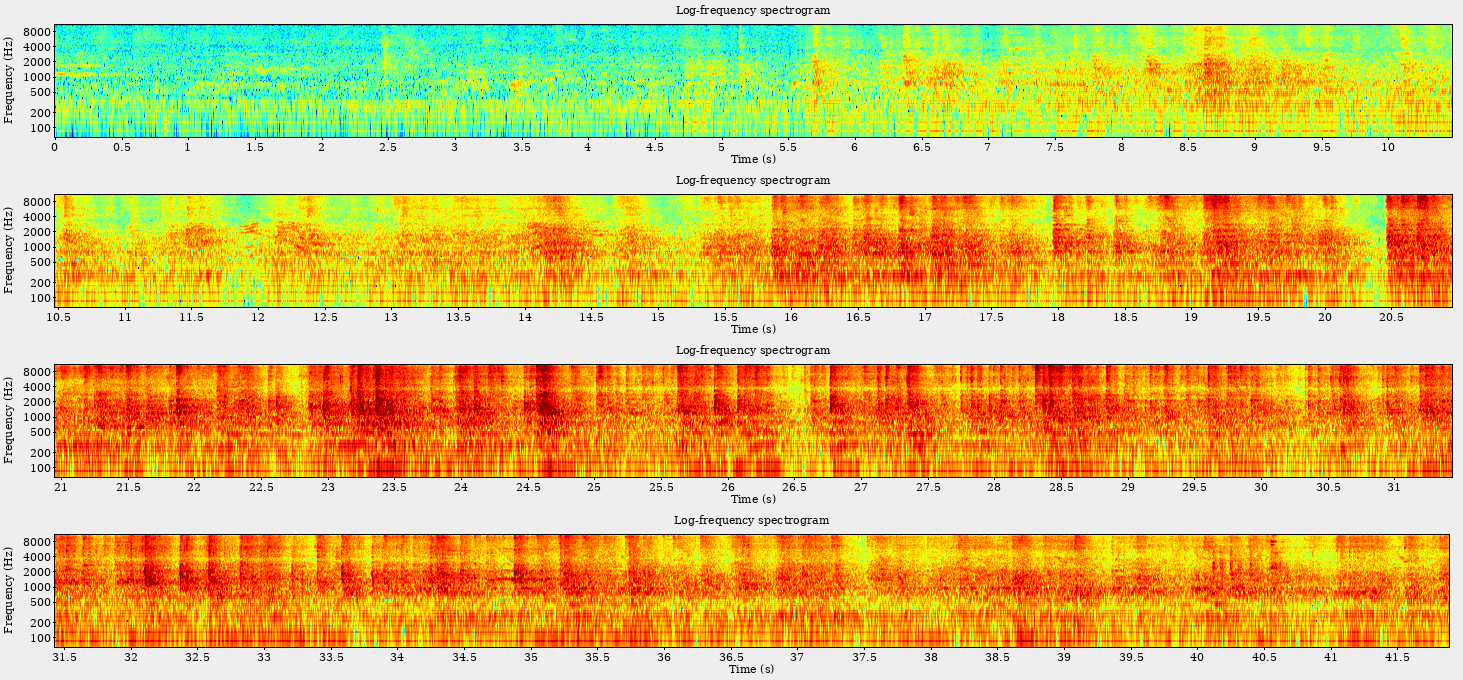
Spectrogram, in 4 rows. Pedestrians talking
34.0s 41.8s

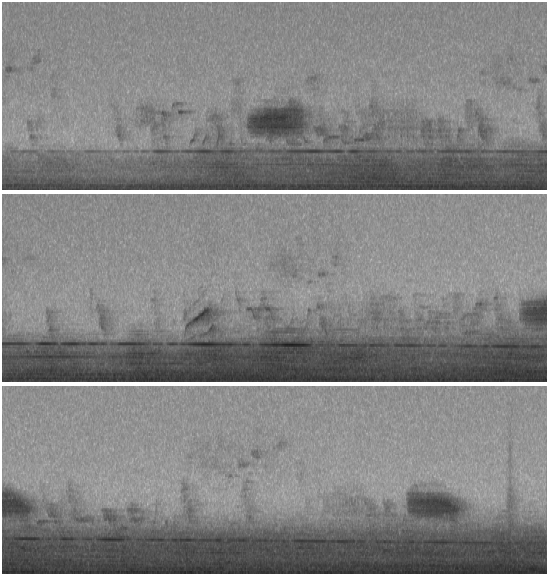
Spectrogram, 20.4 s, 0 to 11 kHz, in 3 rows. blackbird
1.4s 4.6s, 18.6s 19.5s

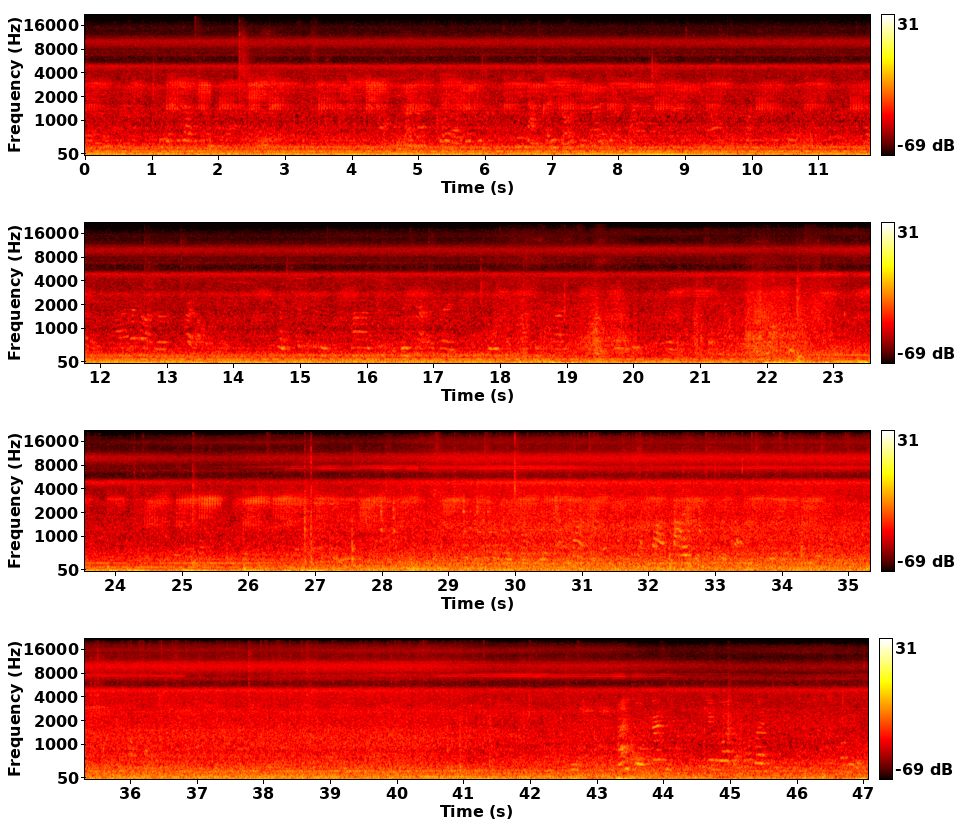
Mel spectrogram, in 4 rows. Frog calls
1.2s 4.6s, 23.5s 35.7s

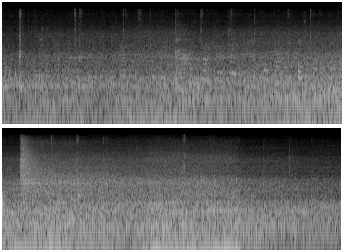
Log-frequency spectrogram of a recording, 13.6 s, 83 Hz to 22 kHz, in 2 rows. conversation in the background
0.0s 10.0s

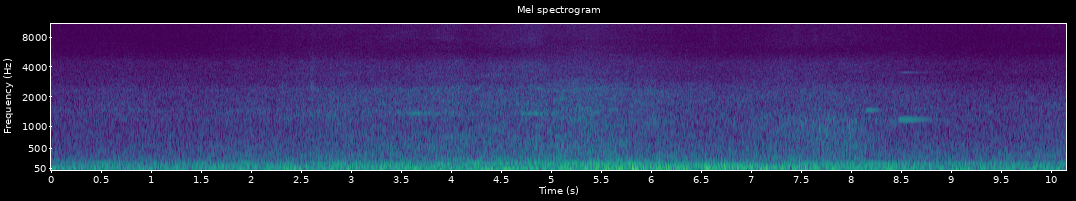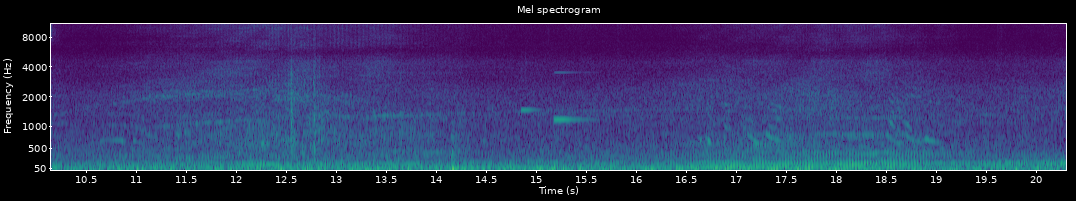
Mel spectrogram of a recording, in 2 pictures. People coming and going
8.9s 19.8s

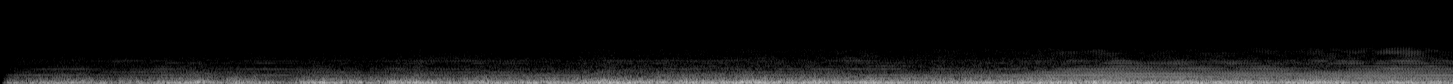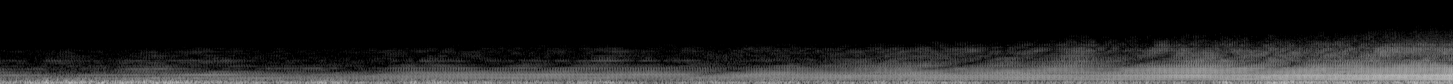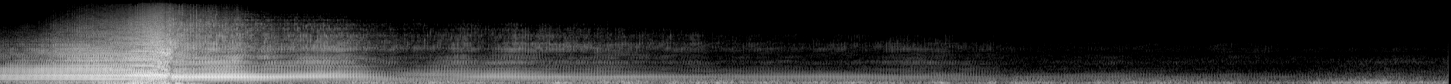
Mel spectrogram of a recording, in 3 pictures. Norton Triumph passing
25.5s 36.5s

